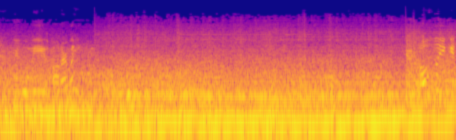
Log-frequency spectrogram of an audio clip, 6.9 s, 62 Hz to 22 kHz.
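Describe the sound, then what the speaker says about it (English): A loud K24-swapped Honda S2000 drives along a road, its engine droning steadily with a low, sustained tone throughout, with brief speech-like fragments near the start and end. "Hopefully you can hear me over how loud the car is now."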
